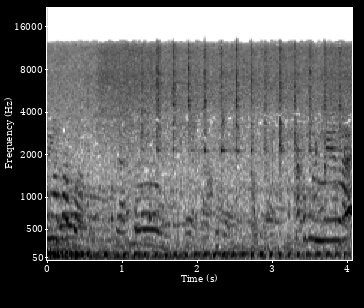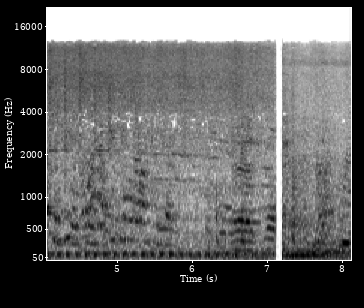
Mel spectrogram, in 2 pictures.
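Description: Food frying in a wok: a sizzling hiss with a run of quick spatula taps during the first few seconds, under low background voices.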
